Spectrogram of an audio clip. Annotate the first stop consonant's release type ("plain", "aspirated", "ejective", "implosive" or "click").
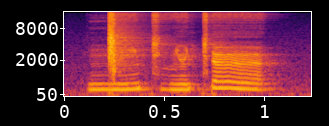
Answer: click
